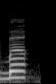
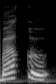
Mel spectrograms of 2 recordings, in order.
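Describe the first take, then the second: First: The final k stops cleanly with no vowel. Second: The final k bounces into a short vowel. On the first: The speaker calls it right. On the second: The speaker calls it wrong.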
